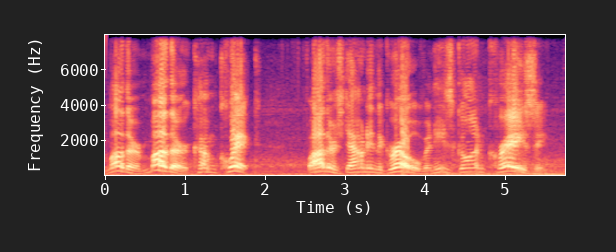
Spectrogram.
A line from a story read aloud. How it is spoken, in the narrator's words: his daughter Lucy yelled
